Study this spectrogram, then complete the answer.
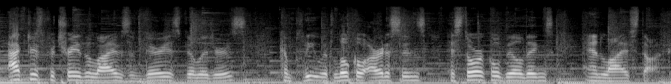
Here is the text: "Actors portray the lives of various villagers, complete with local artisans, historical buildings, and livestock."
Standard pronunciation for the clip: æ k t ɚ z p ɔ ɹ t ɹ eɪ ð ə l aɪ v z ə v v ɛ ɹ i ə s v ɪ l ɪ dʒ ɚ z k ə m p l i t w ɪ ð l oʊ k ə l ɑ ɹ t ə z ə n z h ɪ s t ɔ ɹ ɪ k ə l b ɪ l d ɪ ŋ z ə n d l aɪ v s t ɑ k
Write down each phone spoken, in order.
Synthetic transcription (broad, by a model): æ k t ɚ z p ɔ ɹ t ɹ eɪ ð ə l aɪ v z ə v v ɛ ɹ i ə s v ɪ l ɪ dʒ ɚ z k ə m p l i t w ɪ ð l oʊ k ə l ɑ ɹ t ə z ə n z h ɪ s t ɔ ɹ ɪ k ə l b ɪ l d ɪ ŋ z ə n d l aɪ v s t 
